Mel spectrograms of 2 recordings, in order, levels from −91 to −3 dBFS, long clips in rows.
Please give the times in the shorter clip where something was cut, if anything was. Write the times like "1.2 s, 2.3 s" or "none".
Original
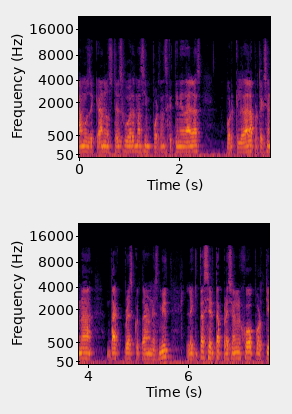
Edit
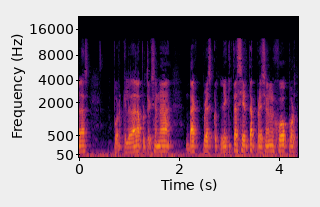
2.8 s

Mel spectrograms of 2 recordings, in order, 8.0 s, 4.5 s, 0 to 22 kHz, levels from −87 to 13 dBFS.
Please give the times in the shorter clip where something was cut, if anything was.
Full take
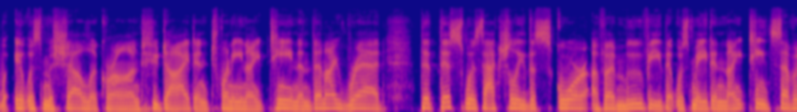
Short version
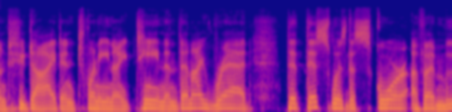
3.4 s

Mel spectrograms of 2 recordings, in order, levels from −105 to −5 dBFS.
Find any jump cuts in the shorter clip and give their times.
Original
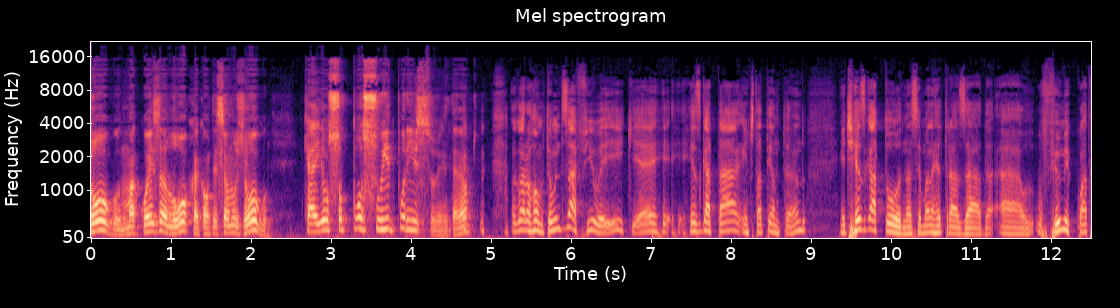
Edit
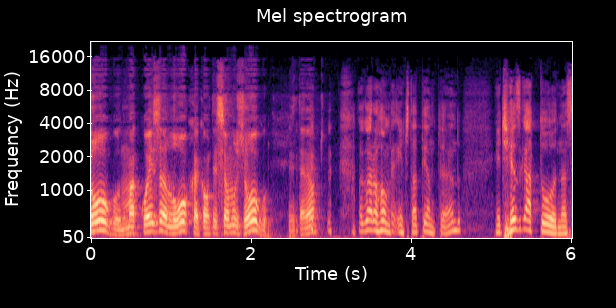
2.5 s, 3.8 s

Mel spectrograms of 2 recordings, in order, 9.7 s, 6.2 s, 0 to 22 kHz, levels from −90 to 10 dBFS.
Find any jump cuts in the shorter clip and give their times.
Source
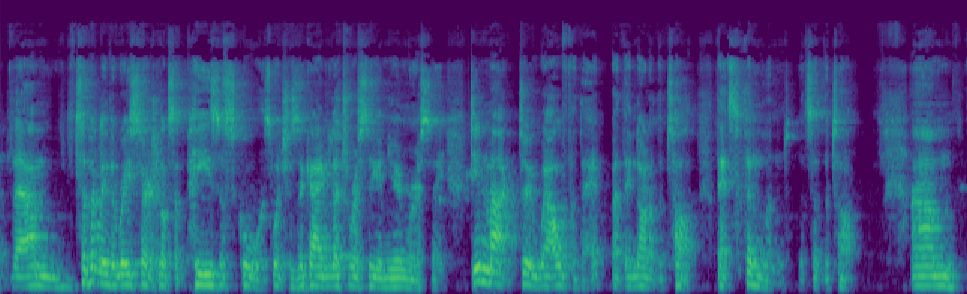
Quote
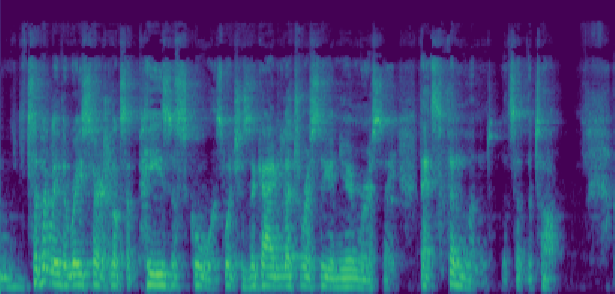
4.2 s

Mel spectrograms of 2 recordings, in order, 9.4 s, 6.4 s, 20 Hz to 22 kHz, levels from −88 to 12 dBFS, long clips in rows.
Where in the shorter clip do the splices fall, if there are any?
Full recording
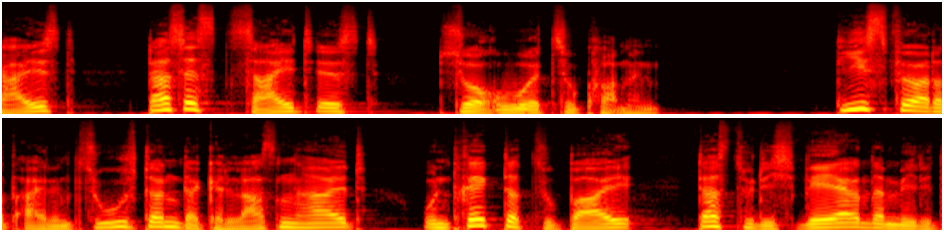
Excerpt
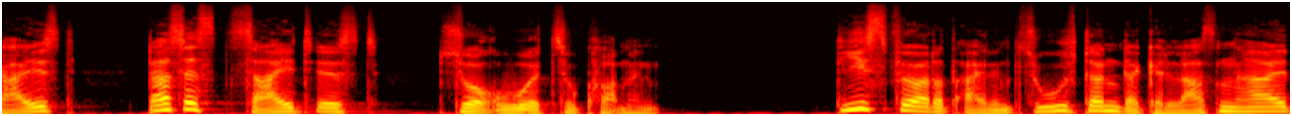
none

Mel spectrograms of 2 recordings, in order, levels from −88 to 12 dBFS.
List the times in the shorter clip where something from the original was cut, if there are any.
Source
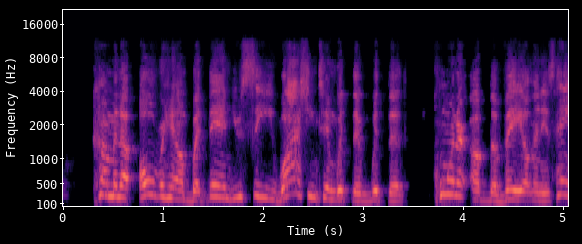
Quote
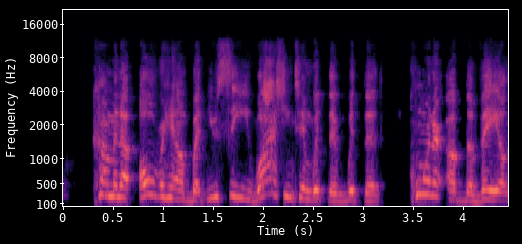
1.4 s

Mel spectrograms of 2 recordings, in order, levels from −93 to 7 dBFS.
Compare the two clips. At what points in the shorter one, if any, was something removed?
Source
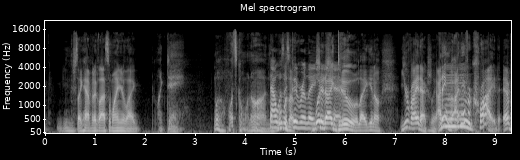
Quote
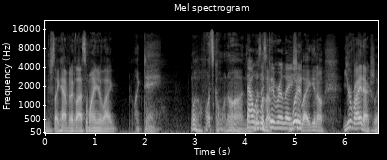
5.1 s

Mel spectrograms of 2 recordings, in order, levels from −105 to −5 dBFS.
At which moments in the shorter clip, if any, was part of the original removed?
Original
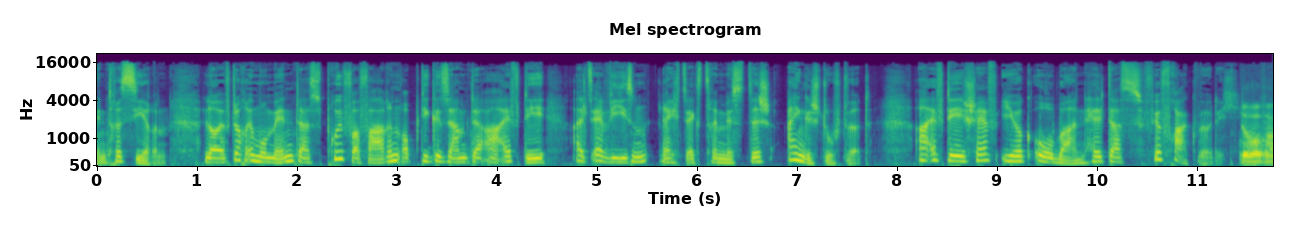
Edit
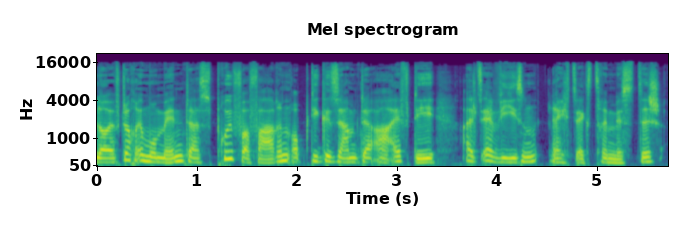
none

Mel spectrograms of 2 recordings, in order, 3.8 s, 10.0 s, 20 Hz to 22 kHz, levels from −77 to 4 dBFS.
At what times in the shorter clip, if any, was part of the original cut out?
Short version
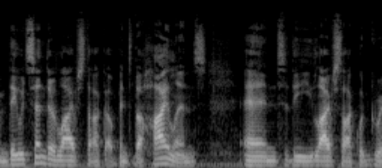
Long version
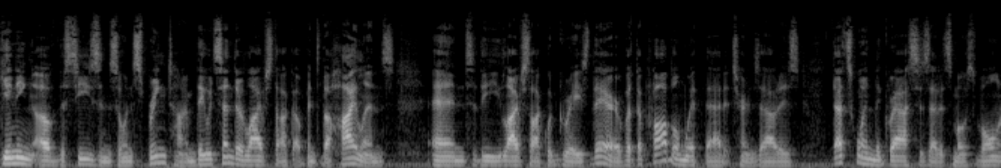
none

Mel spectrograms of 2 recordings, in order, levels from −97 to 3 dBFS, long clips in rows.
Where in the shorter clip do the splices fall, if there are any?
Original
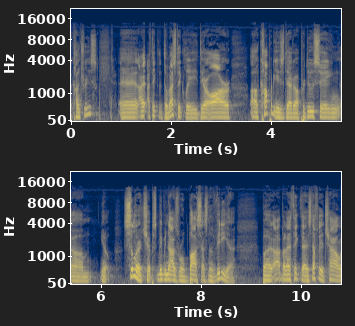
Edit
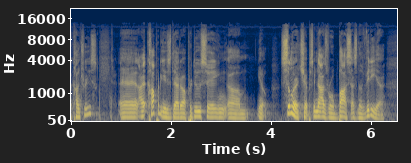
1.5 s, 4.8 s

